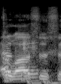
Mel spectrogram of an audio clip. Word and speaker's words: Colossus: The next couple, I hope I don't mispronounce this, but Colossus and Kitty Pryde. Is that is that correct? Did I yeah, yeah. Right? Colossus okay.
